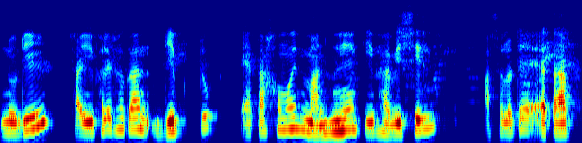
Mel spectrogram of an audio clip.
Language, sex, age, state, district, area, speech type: Assamese, female, 60+, Assam, Majuli, urban, spontaneous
